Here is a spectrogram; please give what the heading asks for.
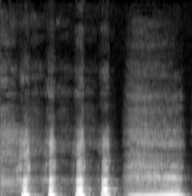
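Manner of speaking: real burst of laughter, falling away; helpless laugh. Real, not acted. Streamer realising the greeting was a swear, laughing. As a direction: laugh helplessly at your own slip.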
